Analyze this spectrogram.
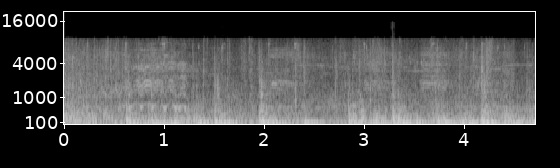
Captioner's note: cannonfire explodes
